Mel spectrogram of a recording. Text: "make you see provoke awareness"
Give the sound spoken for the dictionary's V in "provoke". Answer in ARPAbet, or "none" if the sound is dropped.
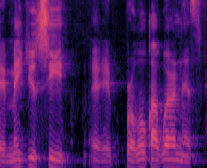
B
